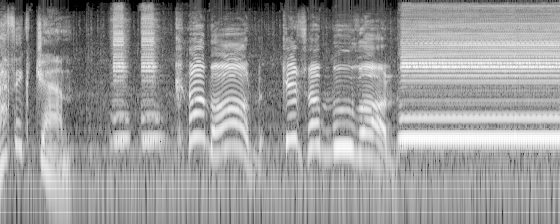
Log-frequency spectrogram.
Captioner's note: honking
